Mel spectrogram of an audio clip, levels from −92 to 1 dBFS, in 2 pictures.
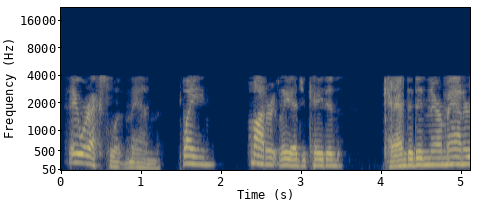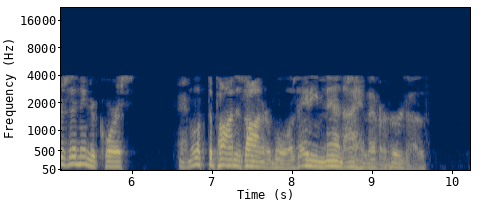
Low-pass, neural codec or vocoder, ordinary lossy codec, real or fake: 7.2 kHz; none; AAC, 16 kbps; real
